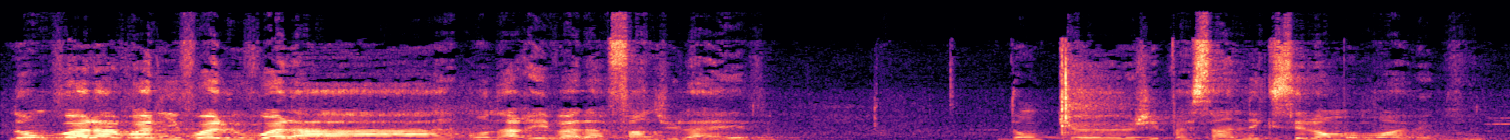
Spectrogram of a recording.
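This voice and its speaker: In a roomy, reverberant studio with faint background noise, a young adult woman who works as a TV columnist runs an informal live Q&A built on viewer comments. Her voice is mid-range, steady and fairly bright, at a moderate pace, sprinkled with repeated little interjections.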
